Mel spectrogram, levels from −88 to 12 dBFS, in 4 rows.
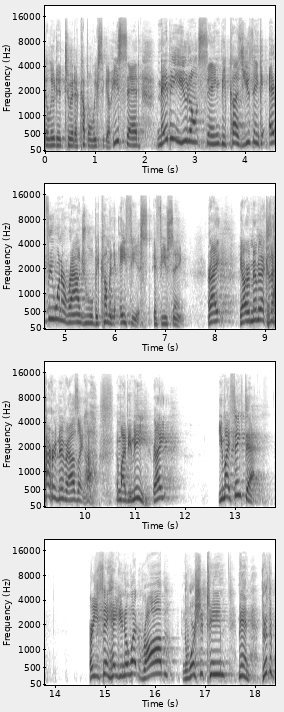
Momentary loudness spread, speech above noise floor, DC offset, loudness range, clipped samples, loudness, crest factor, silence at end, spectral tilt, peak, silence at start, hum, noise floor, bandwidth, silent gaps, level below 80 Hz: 10 LU; 58 dB; under 0.1%; 4 LU; under 0.1%; -19 LUFS; 18 dB; 0 s; -3.5 dB/octave; -2 dBFS; 0 s; none; -77 dBFS; 16 kHz; none; -76 dBFS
